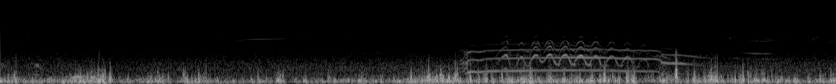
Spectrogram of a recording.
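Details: Coyote howl recorded 8/11/2018: after several seconds of low background rumble, a single sustained howl rises in, wavers with a rapid tremolo for about two seconds, then cuts off, leaving the rumble.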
